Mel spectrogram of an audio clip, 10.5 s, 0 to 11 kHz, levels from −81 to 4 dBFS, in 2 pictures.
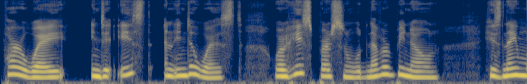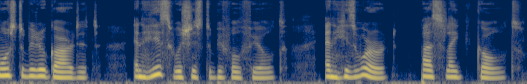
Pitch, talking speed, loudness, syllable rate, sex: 210 Hz, 195 wpm, -17 LUFS, 5.1 syllables/s, female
